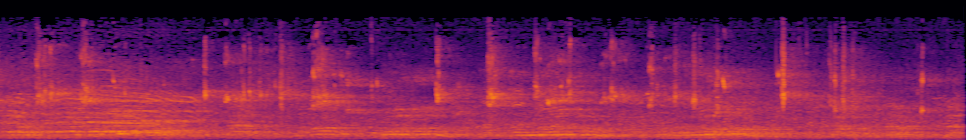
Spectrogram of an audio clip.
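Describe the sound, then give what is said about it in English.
Basketball dribbling on a gym floor during a high school game, with a few light bounces and sneaker squeaks set against a steady, noisy crowd murmur. “Now dribbles to the big M on the center of the floor.”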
